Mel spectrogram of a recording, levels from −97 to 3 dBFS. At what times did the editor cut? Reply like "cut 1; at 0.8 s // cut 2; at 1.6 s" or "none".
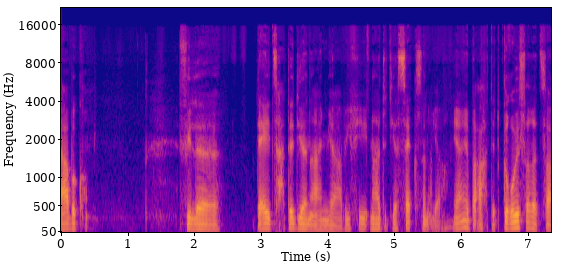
cut 1; at 1.8 s // cut 2; at 4.6 s // cut 3; at 5.5 s

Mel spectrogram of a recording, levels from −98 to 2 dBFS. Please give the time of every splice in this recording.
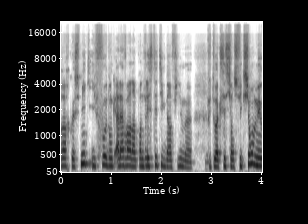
cut 1; at 1.3 s // cut 2; at 1.7 s // cut 3; at 2.9 s

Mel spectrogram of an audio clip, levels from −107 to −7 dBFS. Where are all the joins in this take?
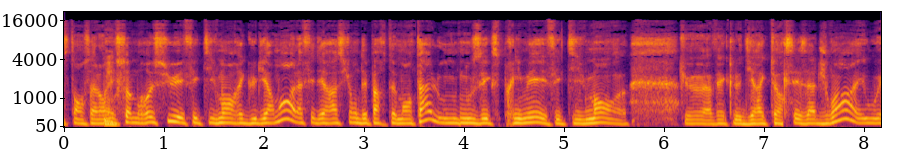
cut 1; at 4.0 s // cut 2; at 6.2 s // cut 3; at 7.2 s

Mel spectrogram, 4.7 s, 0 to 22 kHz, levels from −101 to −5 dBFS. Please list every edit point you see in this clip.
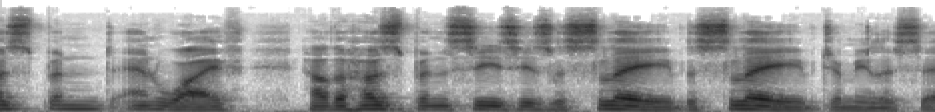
cut 1; at 1.4 s // cut 2; at 2.8 s // cut 3; at 3.4 s

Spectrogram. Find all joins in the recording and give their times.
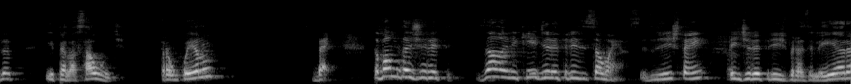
cut 1; at 7.3 s

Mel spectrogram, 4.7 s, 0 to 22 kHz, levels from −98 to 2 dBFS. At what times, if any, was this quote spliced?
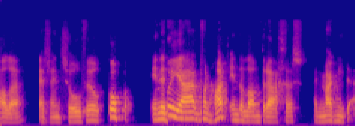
cut 1; at 1.4 s // cut 2; at 1.8 s // cut 3; at 2.2 s // cut 4; at 2.7 s // cut 5; at 3.0 s

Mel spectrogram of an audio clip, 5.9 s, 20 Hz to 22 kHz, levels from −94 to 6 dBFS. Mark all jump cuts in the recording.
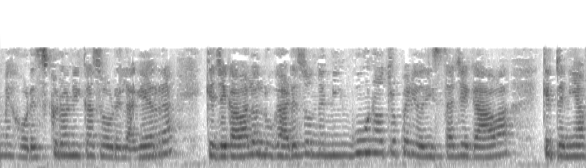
none

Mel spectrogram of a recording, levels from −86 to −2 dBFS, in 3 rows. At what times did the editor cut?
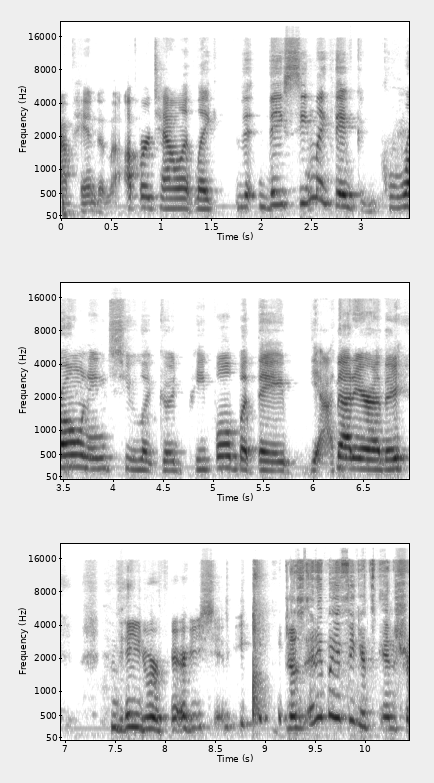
cut 1; at 1.6 s // cut 2; at 4.4 s // cut 3; at 6.2 s // cut 4; at 7.8 s

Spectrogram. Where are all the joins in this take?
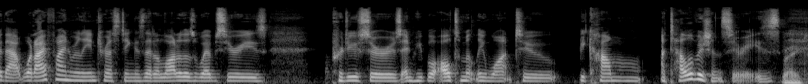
cut 1; at 3.3 s

